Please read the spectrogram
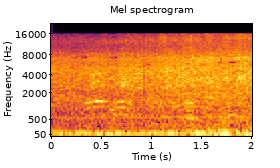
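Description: Steady low rumble of street traffic with faint voices of bystanders.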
